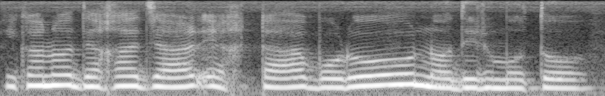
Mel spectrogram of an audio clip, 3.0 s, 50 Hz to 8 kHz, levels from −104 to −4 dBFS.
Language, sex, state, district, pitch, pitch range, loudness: Bengali, female, Assam, Hailakandi, 255 Hz, 230-270 Hz, -11 LUFS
